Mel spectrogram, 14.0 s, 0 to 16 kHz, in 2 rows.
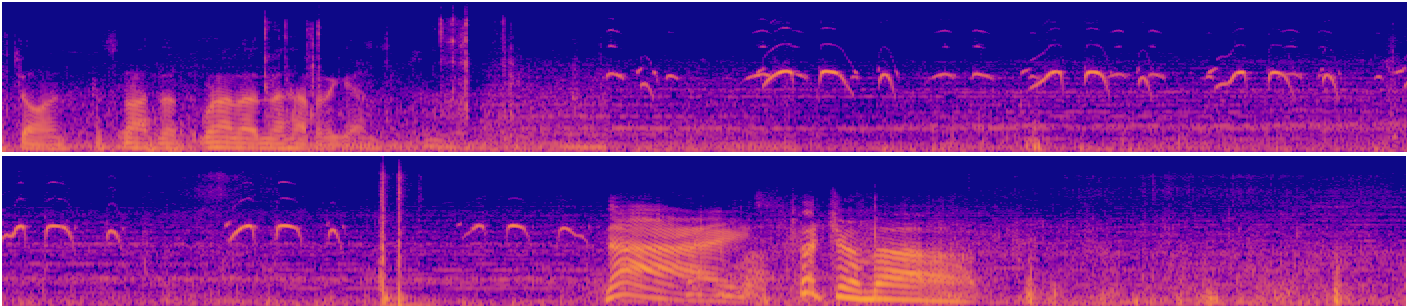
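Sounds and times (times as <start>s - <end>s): duck wheezy whistles: 3.0s - 10.0s.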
